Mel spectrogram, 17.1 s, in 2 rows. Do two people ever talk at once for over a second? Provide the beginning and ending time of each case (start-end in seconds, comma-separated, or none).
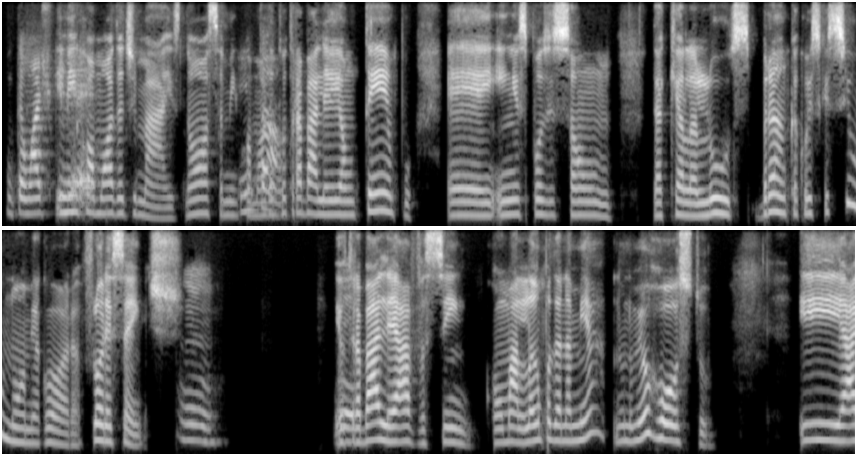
none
